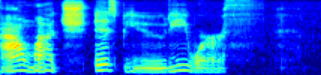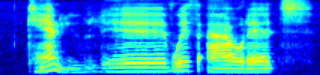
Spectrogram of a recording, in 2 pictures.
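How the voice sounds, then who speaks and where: A woman puts on a character voice with a very deep, low pitch. She goes at a very slow pace with ordinary pitch variation. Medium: read story. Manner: lazy, slow.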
